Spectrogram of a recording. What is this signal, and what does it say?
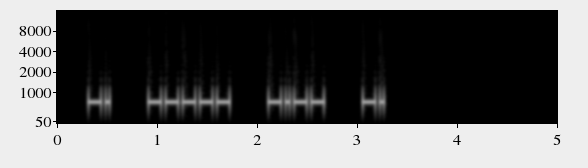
Morse code, heard as a keyed tone, about 28 wpm, spaced as for 16 wpm, 700 Hz. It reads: N0YN
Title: USA Call Signs - 4 Characters - 3x Character Spacing - 28wpm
